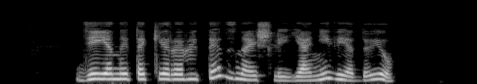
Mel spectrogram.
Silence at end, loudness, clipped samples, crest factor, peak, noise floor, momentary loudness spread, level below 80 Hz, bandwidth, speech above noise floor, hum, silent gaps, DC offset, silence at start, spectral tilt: 0.85 s; -18 LUFS; under 0.1%; 16 dB; -2 dBFS; -78 dBFS; 8 LU; -64 dBFS; 7.8 kHz; 61 dB; none; none; under 0.1%; 0.75 s; -5.5 dB/octave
